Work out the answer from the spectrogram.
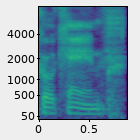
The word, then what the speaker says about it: Kokane: And then there's a guy whose name is Kokane, spelt with K's so that he gets around censors. But it's just Kokane.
